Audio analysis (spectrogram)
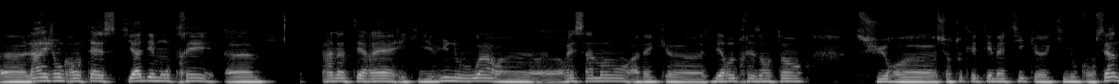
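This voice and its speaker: A man's somewhat breathy voice, dark and mellow in tone at a medium pitch, with fairly even intonation at a fairly slow pace. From France. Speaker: strategic advisor on energy transition. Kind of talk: interview. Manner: halting, many fillers.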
